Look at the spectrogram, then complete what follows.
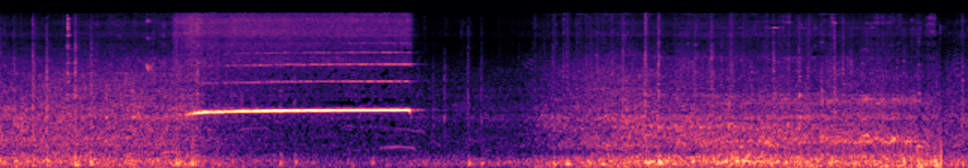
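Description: Ride-on miniature steam locomotive running along its track, then its whistle blows one long steady note with a hiss of steam for about two seconds, starting about two seconds in and cutting off abruptly. Afterwards the running noise of the train on the rails builds up again.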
